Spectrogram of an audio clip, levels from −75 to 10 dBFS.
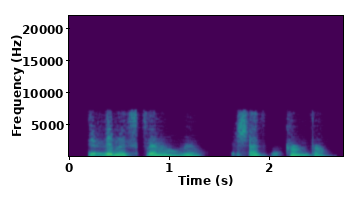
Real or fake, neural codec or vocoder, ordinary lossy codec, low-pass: fake; codec, 44.1 kHz, 0.9 kbps, DAC; none; 7.2 kHz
